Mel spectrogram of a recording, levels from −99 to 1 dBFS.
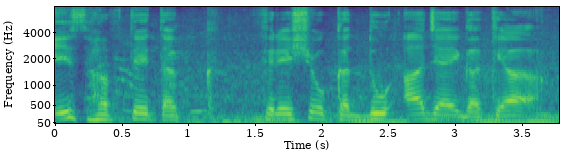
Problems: constant background noise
